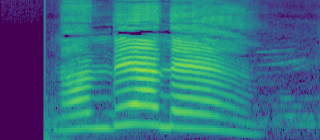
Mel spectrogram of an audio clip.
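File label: "nandeyanen", Japanese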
